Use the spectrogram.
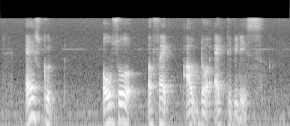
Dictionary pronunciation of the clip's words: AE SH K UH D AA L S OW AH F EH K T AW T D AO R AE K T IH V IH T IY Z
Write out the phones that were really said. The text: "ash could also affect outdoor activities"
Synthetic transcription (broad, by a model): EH S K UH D AA L S OW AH F EH K T AW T D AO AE K T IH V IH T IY S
